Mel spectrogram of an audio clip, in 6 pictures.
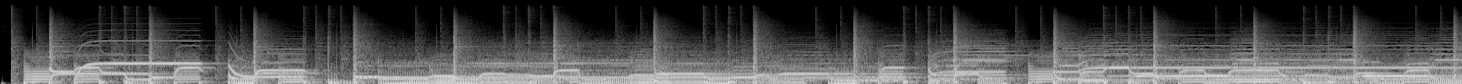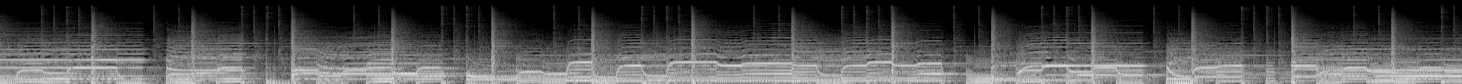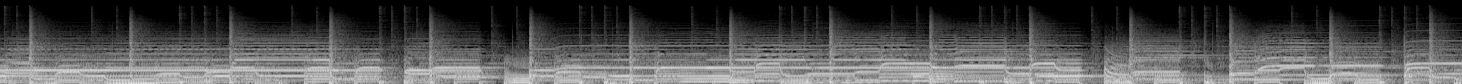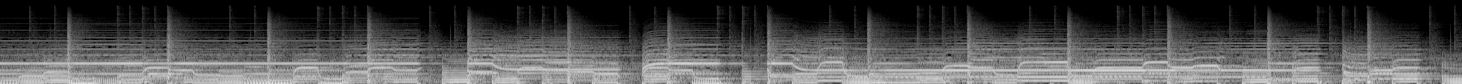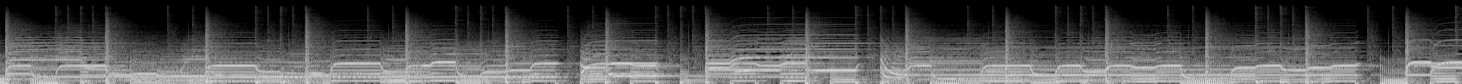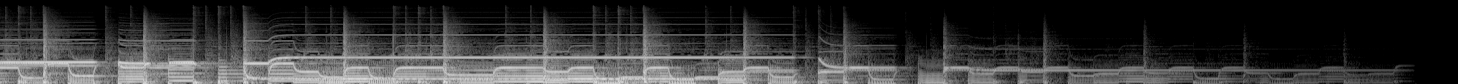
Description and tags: Output from an Analog Box circuit I built (a jambot): all sounds, instruments, controls, rhythms, etc., are performed by the native circuit itself. I did mix and perhaps do a bit of mastering in Cool Edit Pro afterward, but otherwise the FX are also done by the Analog Box circuit. This is actually a mix from 2 or 3 different variations starting with the same random seed. Toward the end, the version with the "vocoder" (emphasizing some formant frequencies chosen at random) wasn't quite that long so I faded it out, so you're left with a different sound there. This isn't perhaps long enough for some purposes, but I have the circuit handy and could generate whatever length anyone requires. Consider this a teaser. Sure, it's not quite what you might get out of a truly musical automaton like Band in a Box, but hey, this is a low-level circuit! I thought the overall sound of this was unusual enough to deserve a listen, so I posted just a piece of it.
synthetic, music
